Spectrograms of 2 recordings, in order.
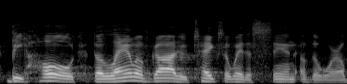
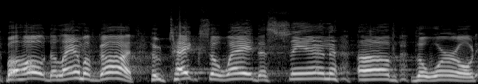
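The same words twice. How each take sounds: First: Said in the usual way. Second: Loud, slow proclamation; proclaiming. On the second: Acted. John pointing the crowd to Jesus, loud slow proclamation. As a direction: announce it slowly to the crowd.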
